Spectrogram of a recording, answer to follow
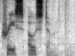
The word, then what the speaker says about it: Chrysostom: Early church leaders, like John Chrysostom, pronounced Chris-ostom, and Augustine described this as straining out a gnat but swallowing a camel.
